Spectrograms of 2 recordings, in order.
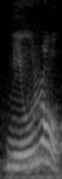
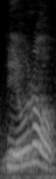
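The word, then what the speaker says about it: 牛肉: 니우루 . 어떻게 발음 하나 요 ? 니우루 .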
